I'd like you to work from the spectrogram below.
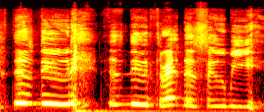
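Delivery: high, loud disbelief at being sued; incredulous outburst. Real, not acted. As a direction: shout it like it's absurd. Outraged about being sued.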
